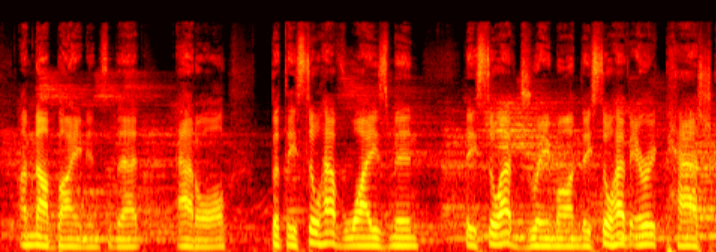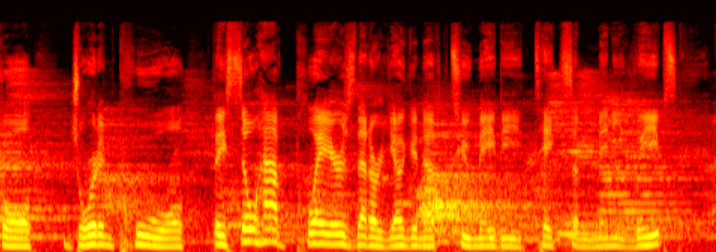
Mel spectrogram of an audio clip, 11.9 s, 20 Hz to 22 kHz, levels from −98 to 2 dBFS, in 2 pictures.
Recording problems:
background chatter; loud; throughout; 3 voices, 9 dB below the speech

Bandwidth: 15 kHz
